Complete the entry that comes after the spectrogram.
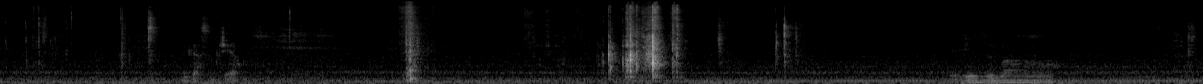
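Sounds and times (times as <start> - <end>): packaging clicks and rustles: 0.0 - 1.7, 5.3 - 8.1.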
